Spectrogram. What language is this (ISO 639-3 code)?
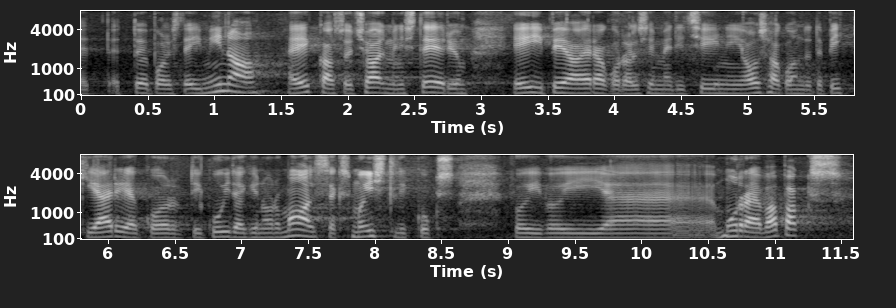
est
